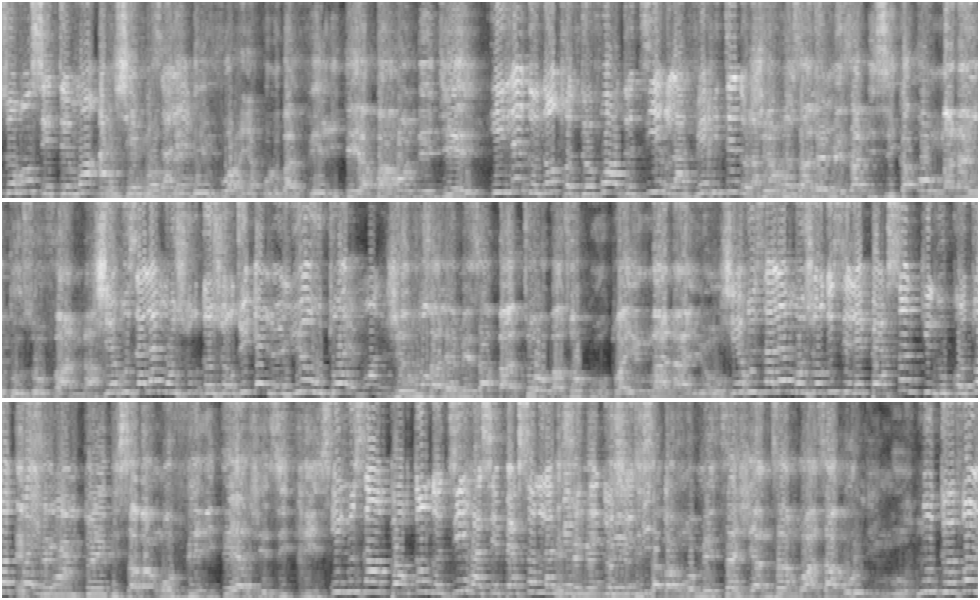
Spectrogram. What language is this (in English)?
French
